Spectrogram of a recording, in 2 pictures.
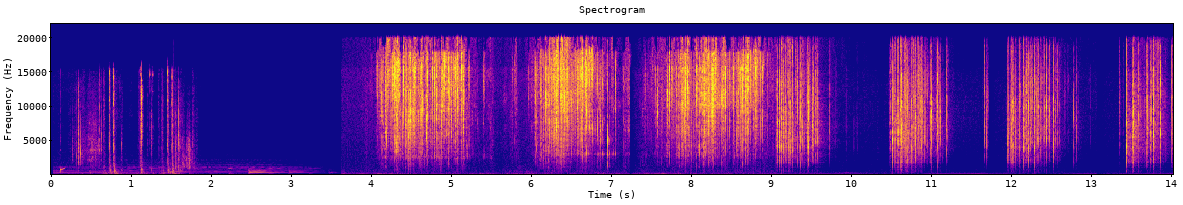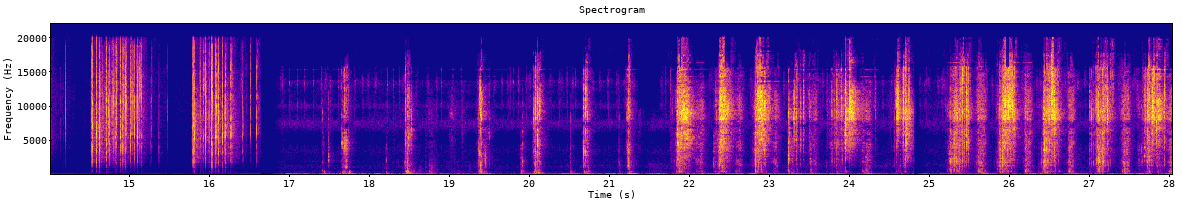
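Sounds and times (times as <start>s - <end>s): slime squished by hand: 4.0s - 16.6s.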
